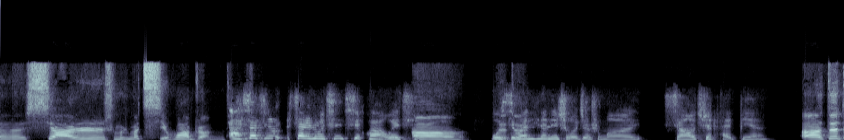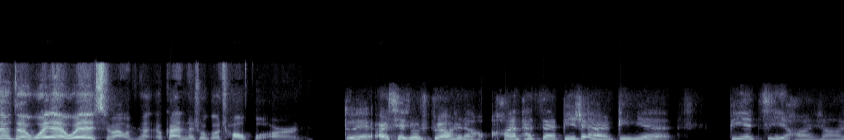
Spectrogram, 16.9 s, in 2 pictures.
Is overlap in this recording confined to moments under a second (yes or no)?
yes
